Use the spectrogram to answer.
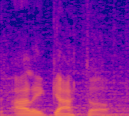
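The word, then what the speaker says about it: ありがとう: in in Japanese is aligato am I right or am I misremembering something no it's not alligator it's AR it's just because of the accent the r is pronounced like an L that's also the same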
